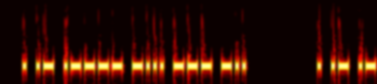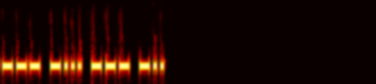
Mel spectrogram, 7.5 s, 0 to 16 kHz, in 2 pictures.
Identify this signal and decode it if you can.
Morse code, heard as a keyed tone, about 36 wpm, 700 Hz. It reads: EA1BOD EA1BOD
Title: DXCC-100 Call Signs - 6 Characters - Repeated 2x - 35wpm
